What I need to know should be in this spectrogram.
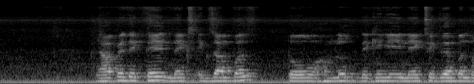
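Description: A young man speaks calmly and clearly, explaining.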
